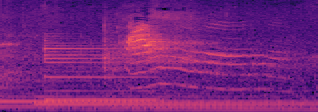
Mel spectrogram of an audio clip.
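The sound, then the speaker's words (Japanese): A pet cat named Mugi meows in a long, drawn-out call with a rising then falling pitch, lasting most of the two seconds, with no talking over it. “えっと、愛病の猫ちゃん、麦ちゃんが、”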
